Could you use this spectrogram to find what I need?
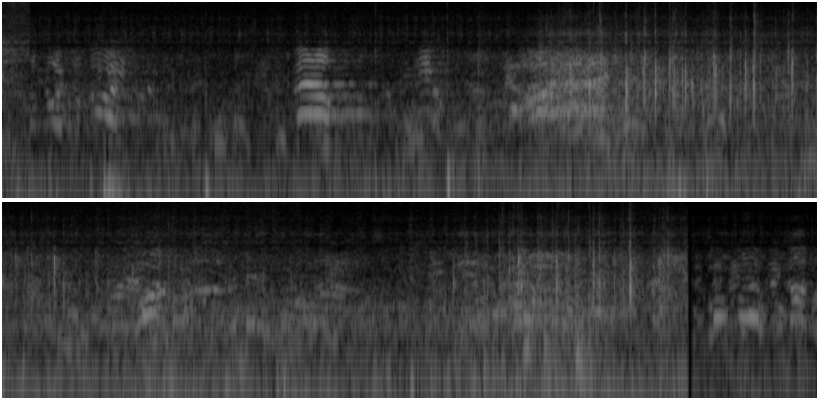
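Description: Football players shout to each other across an open pitch.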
